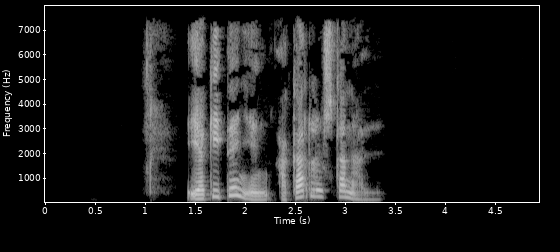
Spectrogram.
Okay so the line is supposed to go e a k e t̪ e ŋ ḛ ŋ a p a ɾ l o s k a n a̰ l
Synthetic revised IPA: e a k i t̪ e ɲ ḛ ŋ a k a ɾ l o s k a n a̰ l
